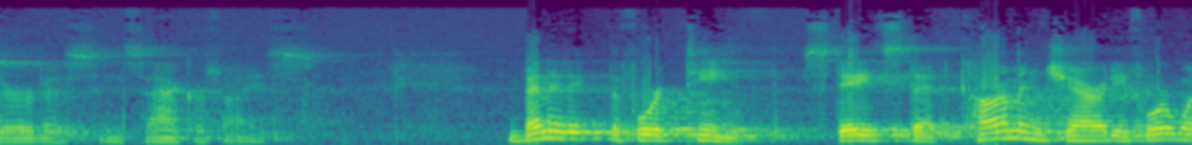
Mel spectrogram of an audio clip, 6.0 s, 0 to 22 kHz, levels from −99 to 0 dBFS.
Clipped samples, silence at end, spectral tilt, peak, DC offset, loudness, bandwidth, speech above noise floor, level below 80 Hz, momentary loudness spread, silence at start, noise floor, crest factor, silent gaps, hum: under 0.1%; 0 s; -7.5 dB/octave; 0 dBFS; under 0.1%; -13 LUFS; 16.5 kHz; 30 dB; -54 dBFS; 18 LU; 0 s; -44 dBFS; 14 dB; none; none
